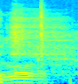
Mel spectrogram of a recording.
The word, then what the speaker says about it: Louisville: Down there in Louisville. I'm trying to say that correctly. – Louisville.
